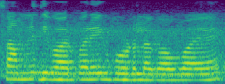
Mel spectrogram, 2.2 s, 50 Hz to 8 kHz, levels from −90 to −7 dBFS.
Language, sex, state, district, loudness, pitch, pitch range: Hindi, female, Uttar Pradesh, Shamli, -16 LUFS, 210 Hz, 200-225 Hz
